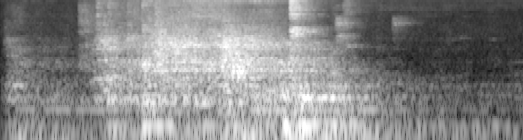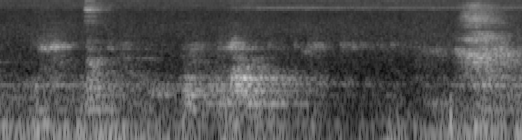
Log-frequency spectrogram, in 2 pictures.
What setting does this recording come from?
elevator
